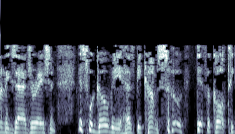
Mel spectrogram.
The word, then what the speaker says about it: Wegovy: So there's information about is it Wegovy? Is that how it's pronounced? – Yes.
